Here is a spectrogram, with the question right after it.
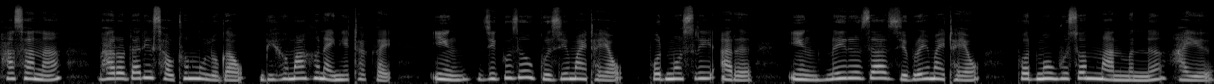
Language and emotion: Bodo, neutral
